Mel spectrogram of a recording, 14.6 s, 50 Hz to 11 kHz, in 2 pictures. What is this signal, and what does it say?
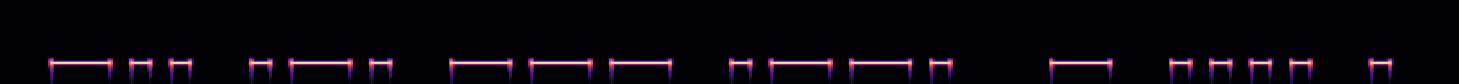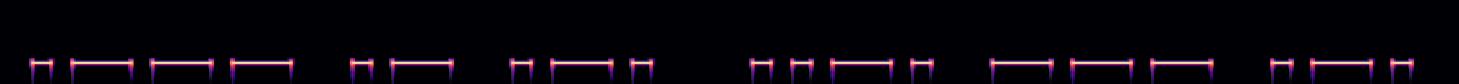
Morse code, heard as a keyed tone, about 12 wpm, 800 Hz. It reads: DROP THE JAR FOR
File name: cwmp3 / psg-1-12wpm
